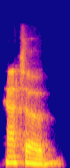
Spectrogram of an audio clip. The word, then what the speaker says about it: Catto: Catto.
